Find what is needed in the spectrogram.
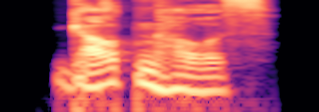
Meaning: summer house, garden shed
- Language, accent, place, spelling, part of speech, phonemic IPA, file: German, Germany, Berlin, Gartenhaus, noun, /ˈɡaʁtənˌhaʊ̯s/, De-Gartenhaus.ogg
